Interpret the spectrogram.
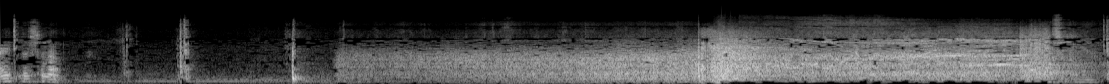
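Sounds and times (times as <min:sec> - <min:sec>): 
steady broadband rush of hissing noise: 0:03.3 - 0:11.0
tire blowout: 0:03.4 - 0:11.0
gunshot: 0:05.4 - 0:10.7.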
